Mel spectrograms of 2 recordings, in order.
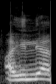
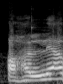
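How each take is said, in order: First: The second syllable has an 'i' vowel: a-hil-ya. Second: The second syllable has an 'a' vowel: a-hal-ya. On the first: The speaker calls it wrong. "अहिल्या नहीं" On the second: The speaker calls it right. "अहल्या बन गई। ... ये दोस्तों सही होगा।"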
